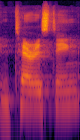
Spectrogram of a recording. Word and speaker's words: interesting: Et là, ce qui est non pas difficile, mais interesting, intéressant, c'est cet accent tonique qui est sur la première syllabe, chers amis. Il s'agit d'un i court.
